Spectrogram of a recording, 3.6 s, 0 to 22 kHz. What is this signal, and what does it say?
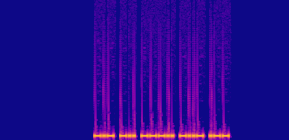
Morse code, heard as a keyed tone, about 44 wpm, 700 Hz. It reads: KD8XW
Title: USA Call Signs - 5 Characters - 6x Character Spacing - 45wpm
